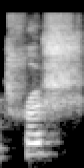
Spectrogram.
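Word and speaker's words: troche: you know atoche or trro sometimes it's pronounced as that t r o c h e and it's um a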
